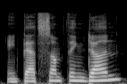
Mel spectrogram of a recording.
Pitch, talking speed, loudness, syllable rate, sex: 170 Hz, 190 wpm, -17 LUFS, 5.4 syllables/s, male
